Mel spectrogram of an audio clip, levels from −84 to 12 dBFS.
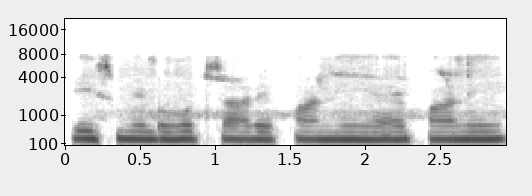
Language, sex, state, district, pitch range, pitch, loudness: Hindi, female, Bihar, Purnia, 190-200 Hz, 195 Hz, -27 LUFS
